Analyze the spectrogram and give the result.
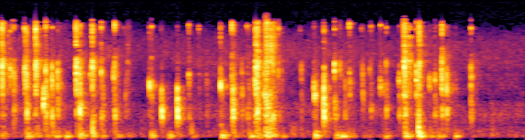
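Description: Fingertips type steadily on a compact plastic mechanical keyboard with a black plastic case and round pastel plastic keycaps. Bursts of quick, dry clacks run in short flurries separated by brief pauses, each keystroke a bright click with a soft low thock beneath and almost no ring.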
